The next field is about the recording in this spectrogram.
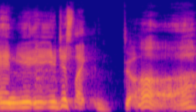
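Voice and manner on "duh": duh in Californian valley accent. Leading a group to say the word duh, californian accent on duh. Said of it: "you have to say it like you're from California".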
